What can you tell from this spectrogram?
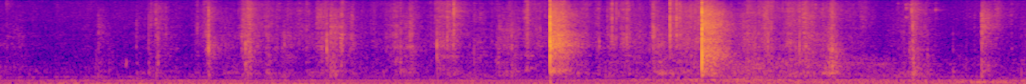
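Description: Faint rustling and handling of a crash helmet's fabric lining as it is worked loose from inside the shell, with scattered small ticks and two sharper clicks about four and five seconds in.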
